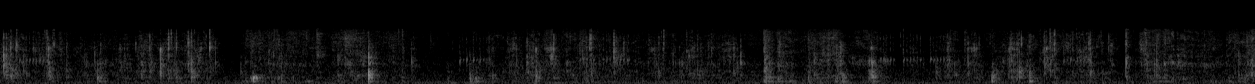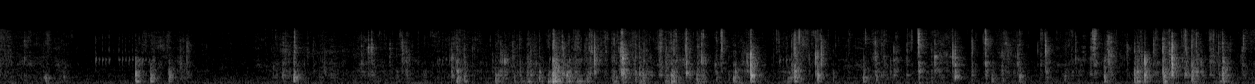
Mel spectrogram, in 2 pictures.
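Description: A spoon stirring and scraping thick yeast dough in a plastic bowl as flour is worked in: irregular soft clicks, scrapes and squelches, busier and louder in the last third.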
